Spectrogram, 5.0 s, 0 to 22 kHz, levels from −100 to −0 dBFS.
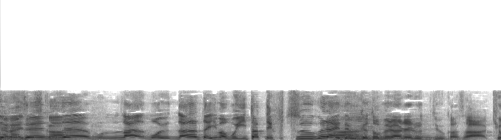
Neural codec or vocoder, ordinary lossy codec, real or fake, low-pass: none; none; real; none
